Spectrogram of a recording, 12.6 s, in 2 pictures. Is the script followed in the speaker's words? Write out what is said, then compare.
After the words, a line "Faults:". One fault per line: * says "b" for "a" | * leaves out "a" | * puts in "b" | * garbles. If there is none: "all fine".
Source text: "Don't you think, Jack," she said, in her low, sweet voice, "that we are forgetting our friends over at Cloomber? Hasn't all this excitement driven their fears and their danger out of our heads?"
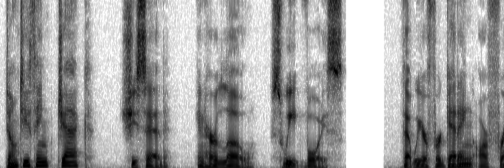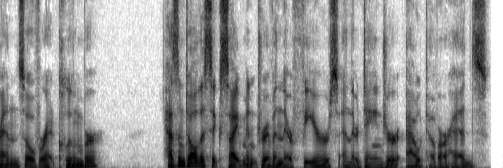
"Don't you think, Jack," she said, in her low, sweet voice, "that we are forgetting our friends over at Cloomber? Hasn't all this excitement driven their fears and their danger out of our heads?"
Faults:
all fine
